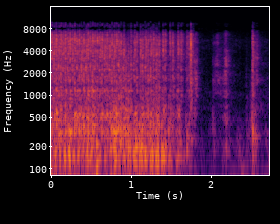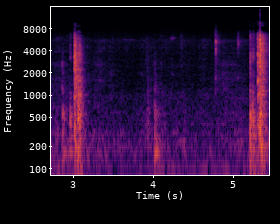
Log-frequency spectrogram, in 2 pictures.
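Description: Sewing machine stitching a folded fabric edge in a rapid, even run of needle strokes that stops about two seconds in, followed by a few scattered sharp clicks.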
